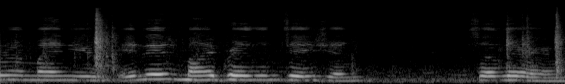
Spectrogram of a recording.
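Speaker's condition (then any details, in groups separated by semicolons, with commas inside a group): Brain injury; traumatic brain injury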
